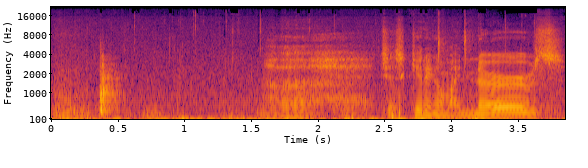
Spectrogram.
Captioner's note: ANOTHER sigh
